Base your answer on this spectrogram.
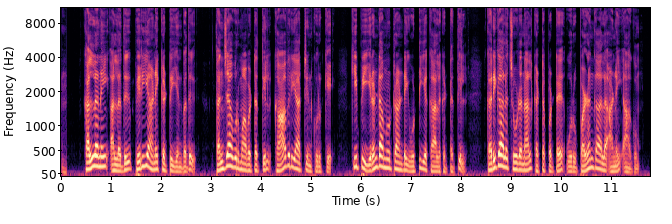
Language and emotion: Tamil, neutral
